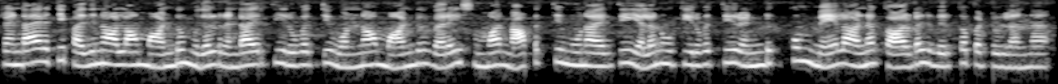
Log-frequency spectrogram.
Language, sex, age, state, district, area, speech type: Tamil, female, 30-45, Tamil Nadu, Madurai, urban, read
